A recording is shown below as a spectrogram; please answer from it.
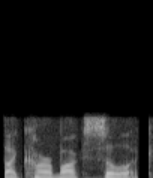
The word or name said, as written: dicarboxylic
